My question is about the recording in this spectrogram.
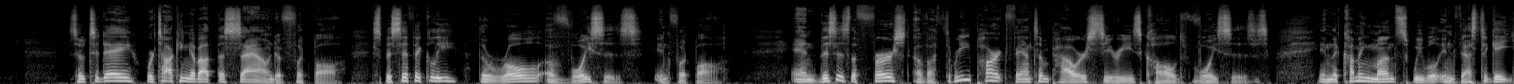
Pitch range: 85-120 Hz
